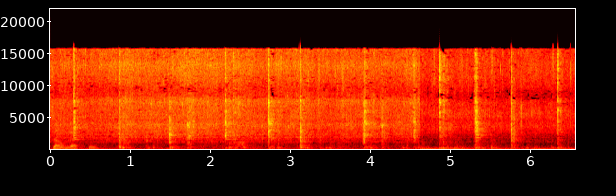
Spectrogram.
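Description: Sliced onions and whole spices sizzling in hot oil in an aluminium pressure cooker. A metal spatula stirs them, clicking and scraping irregularly against the pot.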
